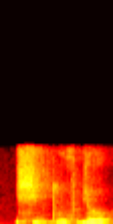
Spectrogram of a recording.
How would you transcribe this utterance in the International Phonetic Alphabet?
ɕi̤˥tʷe̤˥xʷbʲo˥

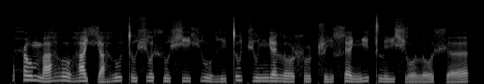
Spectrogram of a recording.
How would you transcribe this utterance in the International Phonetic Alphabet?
ħo˥ma˩˥ ɦo˥˩ ɦa˥ça˩ ɦu˥tu˧ɕo˥ʃu˧ ɕi˧ çu˥˩ɦi˧ tu˥t͡ɕu˧ ɲɛ˥ lo˧ʂu˧ʈ͡ʂi˩˥ ɬɛ˥˩ɲi˥ tli˧ɕo˩lo˩˥ ʃɜ˩˥

